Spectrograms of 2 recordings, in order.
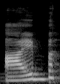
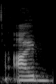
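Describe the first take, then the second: First: The final sound is made with both lips together. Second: The final sound is made with teeth on lip. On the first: The speaker calls it wrong. "If your two lips are coming to together" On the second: The speaker calls it right. "it should be the V sound"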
